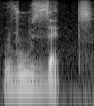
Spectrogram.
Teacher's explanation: vous is ending with S, and then you tend to make a little link between them. So vous êtes, z, it goes like that. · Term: liaison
